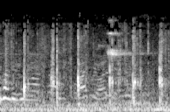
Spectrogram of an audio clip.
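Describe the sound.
Hooves clop from horses at a stud farm as they move about. Several irregular, distinct footfalls sound under a person talking.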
